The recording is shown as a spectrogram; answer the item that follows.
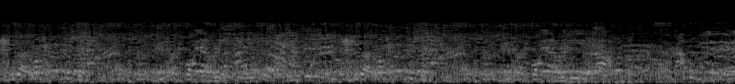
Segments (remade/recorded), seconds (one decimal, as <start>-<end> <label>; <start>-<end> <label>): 0.0-7.4 remade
